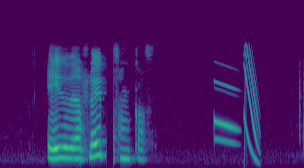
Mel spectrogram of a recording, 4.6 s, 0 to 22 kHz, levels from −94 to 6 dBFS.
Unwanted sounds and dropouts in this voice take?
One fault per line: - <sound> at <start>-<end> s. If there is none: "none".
- dropout at 1.6-1.7 s
- chirp at 3.2-3.9 s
